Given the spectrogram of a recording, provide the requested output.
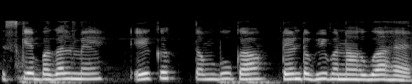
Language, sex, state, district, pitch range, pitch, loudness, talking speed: Hindi, female, Jharkhand, Deoghar, 235-255 Hz, 245 Hz, -13 LUFS, 160 wpm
